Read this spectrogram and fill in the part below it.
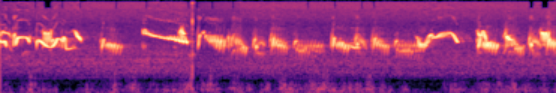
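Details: Eurasian skylark spring-to-early-summer song: a continuous, rapid, high-pitched warble of chirps, trills and slurred whistles with no pauses.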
